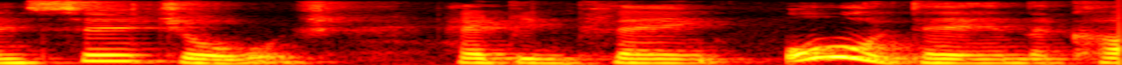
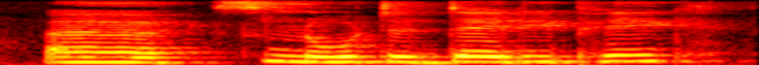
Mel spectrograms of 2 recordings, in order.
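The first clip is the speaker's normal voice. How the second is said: usual speaking voice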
